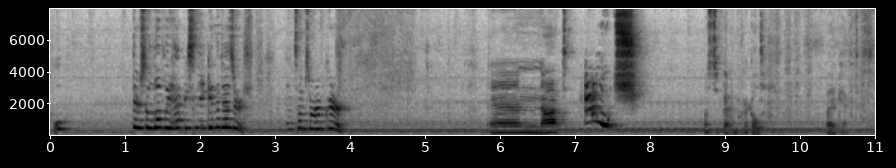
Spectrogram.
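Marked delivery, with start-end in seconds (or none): 1.1-3.9 excited. Real, not acted. Delighted describing picture. 8.7-11.0 hushed, almost whispered aside; soft aside. Real, not acted. Sympathetic aside.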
